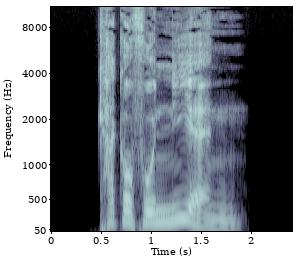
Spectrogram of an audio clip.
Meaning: plural of Kakophonie
- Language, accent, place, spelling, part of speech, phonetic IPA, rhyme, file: German, Germany, Berlin, Kakophonien, noun, [kakofoˈniːən], -iːən, De-Kakophonien.ogg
